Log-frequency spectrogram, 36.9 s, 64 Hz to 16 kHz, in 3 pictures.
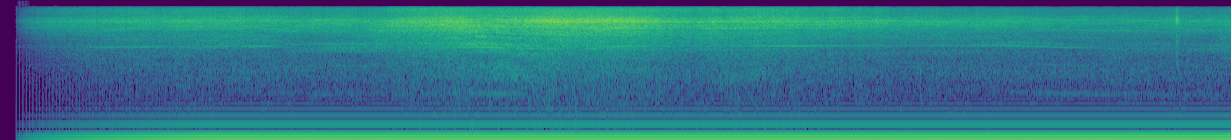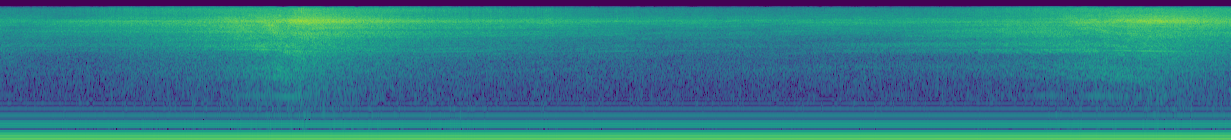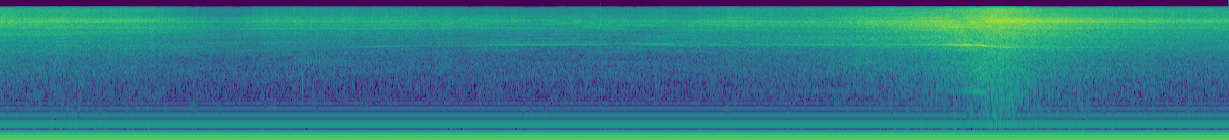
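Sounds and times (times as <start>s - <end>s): model jet hiss with whistle: 0.4s - 10.8s, 11.8s - 18.6s, 20.6s - 36.9s.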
